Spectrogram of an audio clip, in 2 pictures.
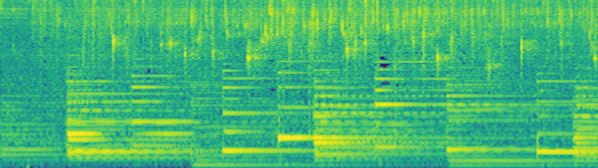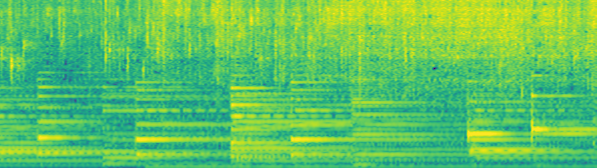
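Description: Background music with a melody of sharply struck, decaying notes, over a panko-breaded beef patty (menchi katsu) sizzling in shallow oil. The sizzle grows louder in the second half.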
